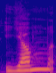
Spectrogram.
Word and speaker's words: yam: It's spelled Y-A-M and pronounced yum, like yummy food.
